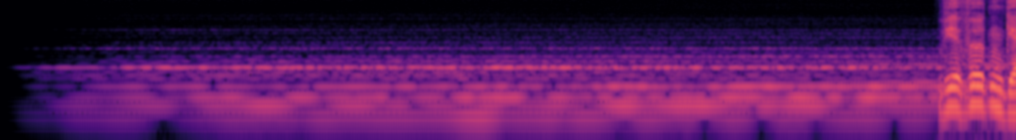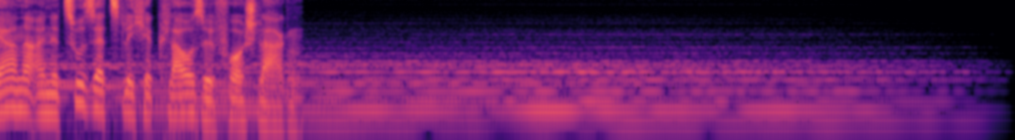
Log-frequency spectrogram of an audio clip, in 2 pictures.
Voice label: Relax Phrases, de-en; Business Negotiations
